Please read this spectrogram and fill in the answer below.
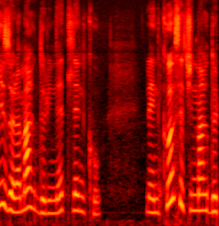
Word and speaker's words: LNKO: Déjà, ça nous fait vraiment plaisir que tu aies pensé à Lenco quand tu as lancé ce podcast.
